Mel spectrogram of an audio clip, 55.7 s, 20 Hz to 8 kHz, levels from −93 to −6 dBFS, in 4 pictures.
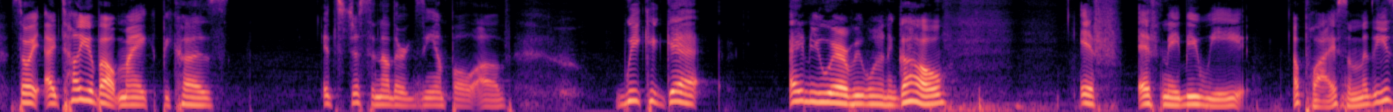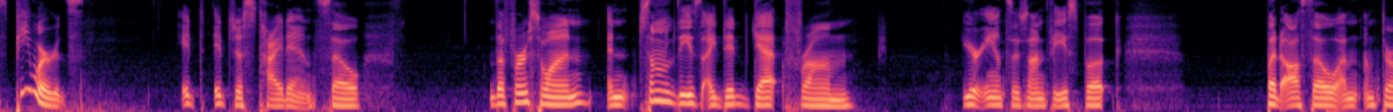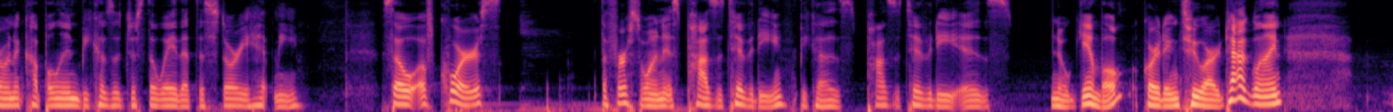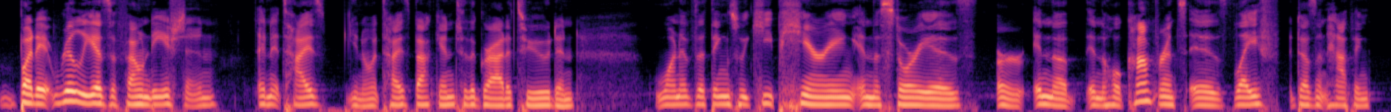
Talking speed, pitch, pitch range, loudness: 135 wpm, 150 Hz, 135-165 Hz, -25 LUFS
